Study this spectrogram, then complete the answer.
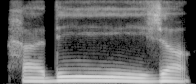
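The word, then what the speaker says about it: خديجة: Khadija, Abla, Khawla, Sara, Najat, Sarat. As you notice in these words, we did not pronounce the letter التاء because it was not preceded by an alif.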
